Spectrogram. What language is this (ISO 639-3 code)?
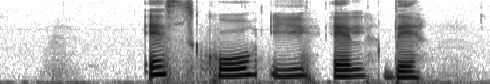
nor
